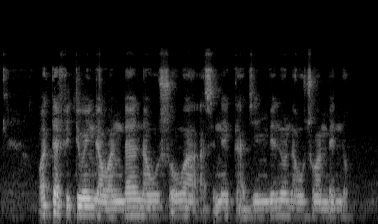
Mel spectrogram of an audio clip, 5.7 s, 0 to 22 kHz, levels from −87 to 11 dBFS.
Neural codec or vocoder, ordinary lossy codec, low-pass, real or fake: none; Opus, 32 kbps; 7.2 kHz; real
